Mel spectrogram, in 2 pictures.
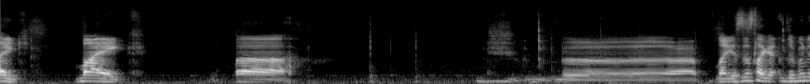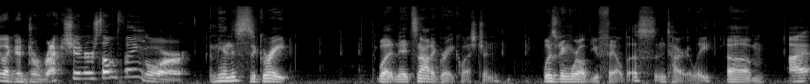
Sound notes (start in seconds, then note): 4.8 grumbles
